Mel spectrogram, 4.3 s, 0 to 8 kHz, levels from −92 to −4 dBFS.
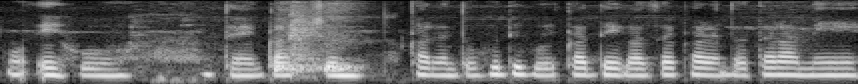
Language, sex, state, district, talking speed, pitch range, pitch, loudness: Chakma, female, Tripura, West Tripura, 170 wpm, 210-225 Hz, 215 Hz, -18 LUFS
